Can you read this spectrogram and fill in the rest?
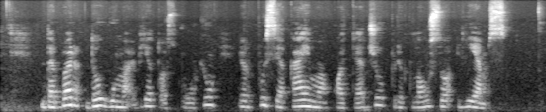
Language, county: Lithuanian, Šiauliai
